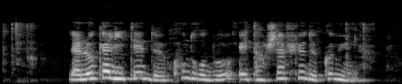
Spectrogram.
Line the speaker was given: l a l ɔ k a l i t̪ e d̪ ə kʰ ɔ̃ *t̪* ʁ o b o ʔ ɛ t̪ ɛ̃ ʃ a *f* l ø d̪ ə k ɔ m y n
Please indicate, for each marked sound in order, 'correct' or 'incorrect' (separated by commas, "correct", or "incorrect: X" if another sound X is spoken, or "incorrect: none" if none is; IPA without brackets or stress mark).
incorrect: d̪, correct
